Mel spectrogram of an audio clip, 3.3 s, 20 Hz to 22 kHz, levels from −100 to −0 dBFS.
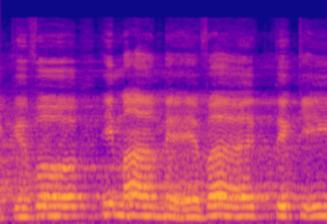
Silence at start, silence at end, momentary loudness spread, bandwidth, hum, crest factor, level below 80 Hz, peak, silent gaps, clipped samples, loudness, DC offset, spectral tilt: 0 s; 0 s; 6 LU; 14.5 kHz; none; 16 dB; -62 dBFS; -6 dBFS; none; under 0.1%; -22 LUFS; under 0.1%; -5.5 dB/octave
